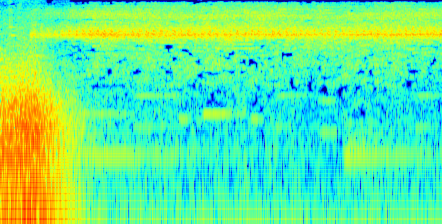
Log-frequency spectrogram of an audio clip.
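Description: A whoosh of a vehicle rushing past, fading within about half a second, then a steady high insect drone of summer ambience with a faint, soft melody underneath.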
